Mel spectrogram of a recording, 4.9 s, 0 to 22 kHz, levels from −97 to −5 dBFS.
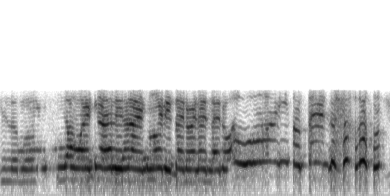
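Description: Speech heard through the AMR narrowband mobile codec throughout: a buzzy, synthetic, phone-line voice. A spectrogram shows a 250 Hz to 3.4 kHz band with nothing above 3.4 kHz, which fits a narrowband phone line; the codec runs at 7.4 kbps.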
